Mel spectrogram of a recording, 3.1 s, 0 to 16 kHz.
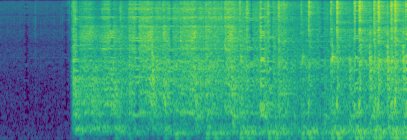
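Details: Toyota SDK4 skid steer diesel, restoration project; silence, then cranks and catches into a steady even clatter settling to a healthy idle; starts and idles normally.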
